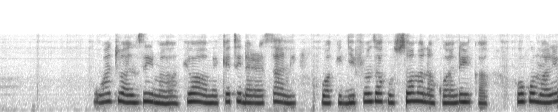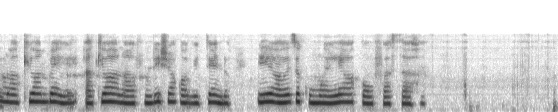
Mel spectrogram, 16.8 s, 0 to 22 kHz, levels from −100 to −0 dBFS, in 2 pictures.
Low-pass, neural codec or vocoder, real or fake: 7.2 kHz; codec, 24 kHz, 6 kbps, HILCodec; fake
